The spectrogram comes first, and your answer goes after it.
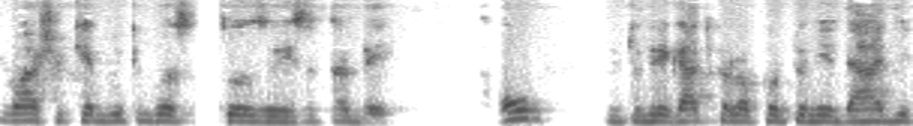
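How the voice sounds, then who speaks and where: At a fairly quick pace, a man speaks with a fairly high pitch, a dark, mellow tone that is somewhat breathy, and fairly even intonation. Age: 70s. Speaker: condominium manager. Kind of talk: interview.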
